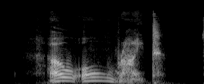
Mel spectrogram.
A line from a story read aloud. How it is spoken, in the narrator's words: said Rincewind irritably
